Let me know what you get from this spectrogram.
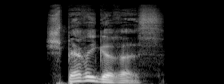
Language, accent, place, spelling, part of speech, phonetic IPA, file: German, Germany, Berlin, sperrigeres, adjective, [ˈʃpɛʁɪɡəʁəs], De-sperrigeres.ogg
- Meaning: strong/mixed nominative/accusative neuter singular comparative degree of sperrig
